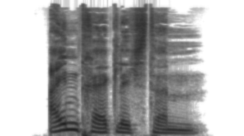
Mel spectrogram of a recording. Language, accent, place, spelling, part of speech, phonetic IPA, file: German, Germany, Berlin, einträglichstem, adjective, [ˈaɪ̯nˌtʁɛːklɪçstəm], De-einträglichstem.ogg
- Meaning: strong dative masculine/neuter singular superlative degree of einträglich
